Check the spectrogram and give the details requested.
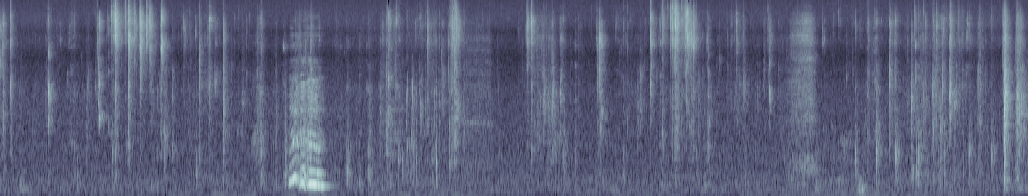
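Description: Close-miked eating of boiled crawfish and shrimp in sauce: wet chewing, lip smacks and sucking, in many short irregular clicks. A short hummed "mmm" sounds about six seconds in.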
